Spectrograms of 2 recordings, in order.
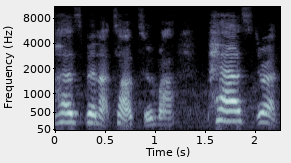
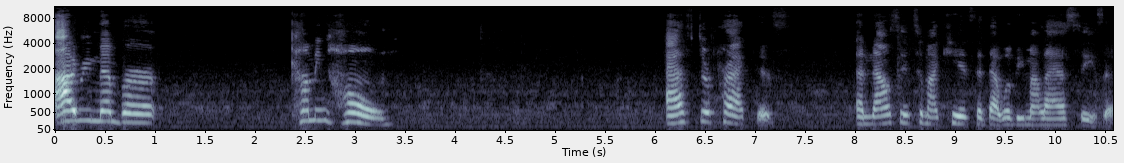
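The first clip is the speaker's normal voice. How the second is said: strained composure, talking through held-back tears. Recalling announcing to the kids that it would be the last season, holding back tears. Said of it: "I'm trying not to get emotional".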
